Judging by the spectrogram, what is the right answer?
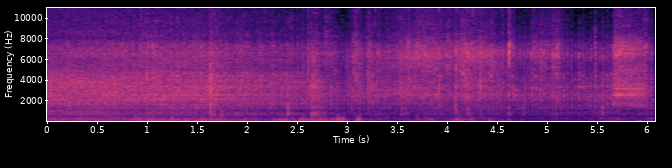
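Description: Engine of a heavily loaded ten-wheeler flatbed truck running: a steady low note that gives way, about a second in, to irregular low thumps and rumbles.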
